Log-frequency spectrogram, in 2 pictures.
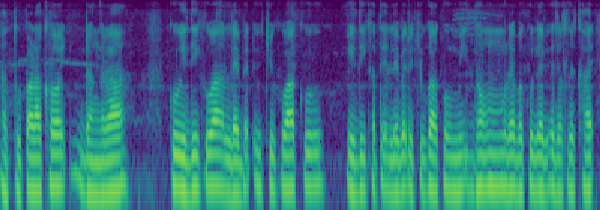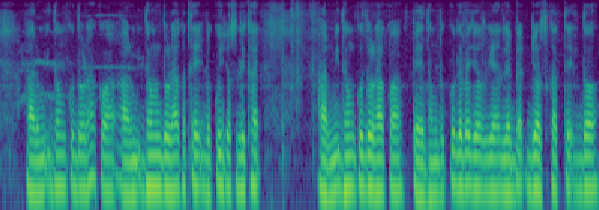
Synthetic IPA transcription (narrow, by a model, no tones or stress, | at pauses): at̪upaɽakʰɔc̚ɖaŋɡɾa | kuid̪ikɔwalɛbɛtut͡ʃukɔwaku | id̪ikat̪ɛc̚ˀlɛbɛtut͡ʃukakumit̪̚d̪ʱɔmɾɛbəkulɛbɛt̪d͡ʒɔslikʰacaɾmit̪̚d̪ʱɔmkɔd̪ɔɽ̤akɔwaːɾmit̪̚ˀd̪ʱɔmd̪ɔɽ̤akat̪ɛc̚bəkud͡ʒɔslikʰaj | aɾmit̪̚ˀd̪ʱɔmkɔd̪ɔɽ̤akɔwapɛd̪ʱɔmɾɛkulɛbɛt̚d͡ʒɔsɡɛjalɛbɛt̚d͡ʒɔskat̪ɛc̚d̪ɔ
